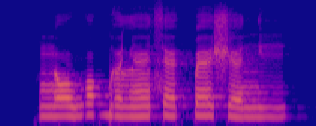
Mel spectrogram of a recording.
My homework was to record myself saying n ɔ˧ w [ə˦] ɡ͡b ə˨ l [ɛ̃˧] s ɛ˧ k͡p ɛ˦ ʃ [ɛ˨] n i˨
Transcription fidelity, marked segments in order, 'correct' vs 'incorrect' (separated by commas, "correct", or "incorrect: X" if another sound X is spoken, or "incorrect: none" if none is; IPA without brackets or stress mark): incorrect: ɔ˦, correct, correct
